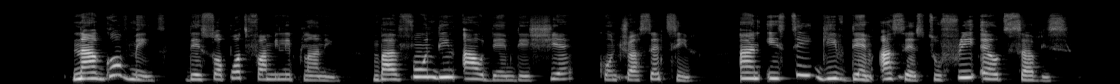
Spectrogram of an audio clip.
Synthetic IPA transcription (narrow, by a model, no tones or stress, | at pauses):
naɡɔvamɛ̃nt | desɔpɔtfamiliplãnĩŋ | baɪfɔ̃ndĩnawdɛ̃mdeʃɛ | kʰɔ̃ntɹasɛp̚tʰiv | ãnistilɡivdɛ̃maksɛstʰufɹiʔɛltsavis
